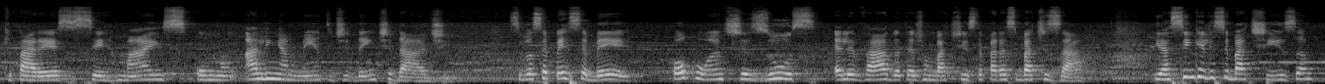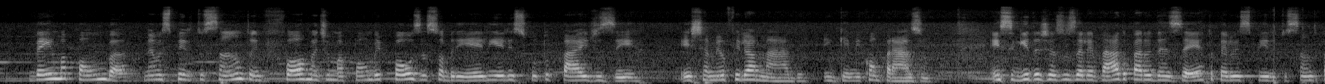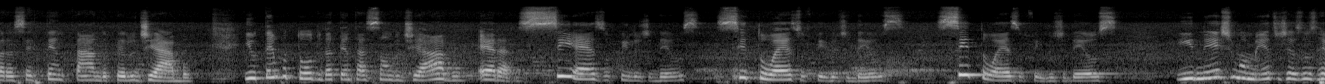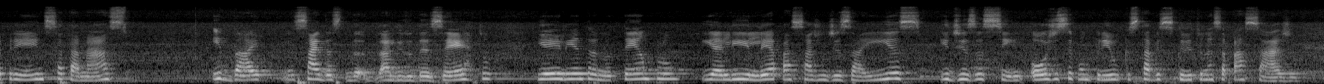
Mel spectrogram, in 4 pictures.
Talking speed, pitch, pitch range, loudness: 160 wpm, 220 Hz, 195-245 Hz, -24 LUFS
